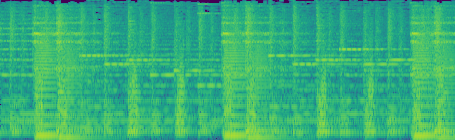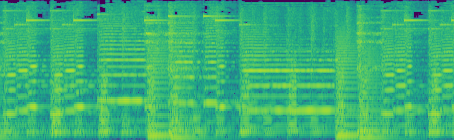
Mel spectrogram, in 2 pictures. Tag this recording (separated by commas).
Music, Theme music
